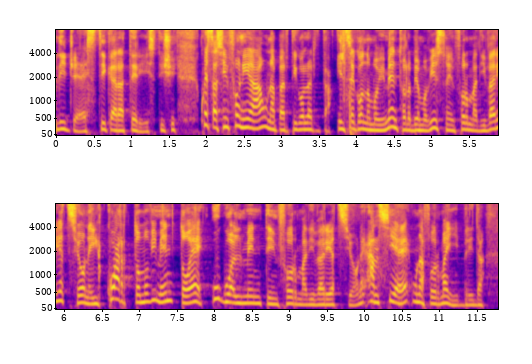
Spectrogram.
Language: Italian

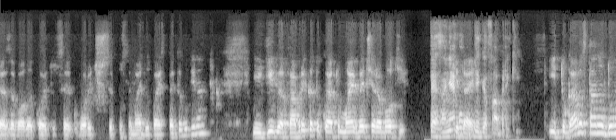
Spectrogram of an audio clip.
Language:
Bulgarian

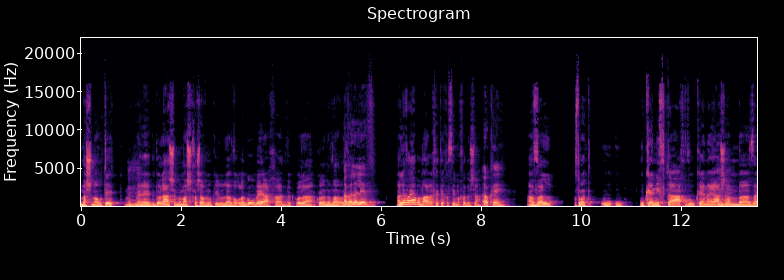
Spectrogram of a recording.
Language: Hebrew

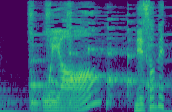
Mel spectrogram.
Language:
Japanese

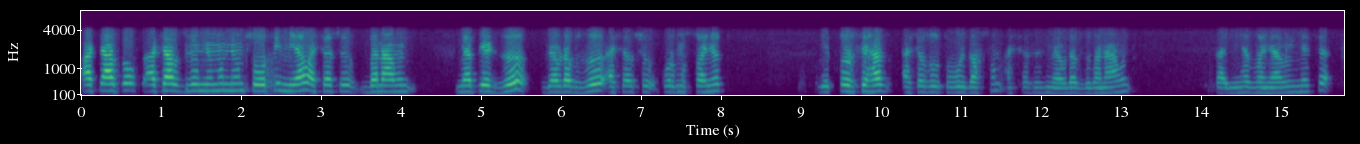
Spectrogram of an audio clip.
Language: Kashmiri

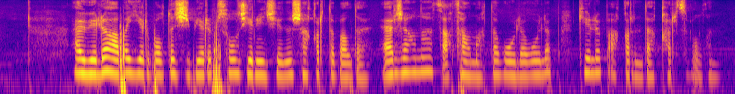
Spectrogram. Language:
Kazakh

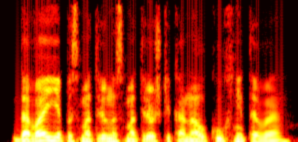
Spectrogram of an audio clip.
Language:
Russian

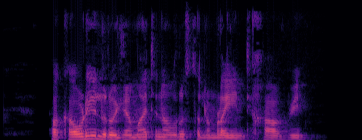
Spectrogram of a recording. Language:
Pashto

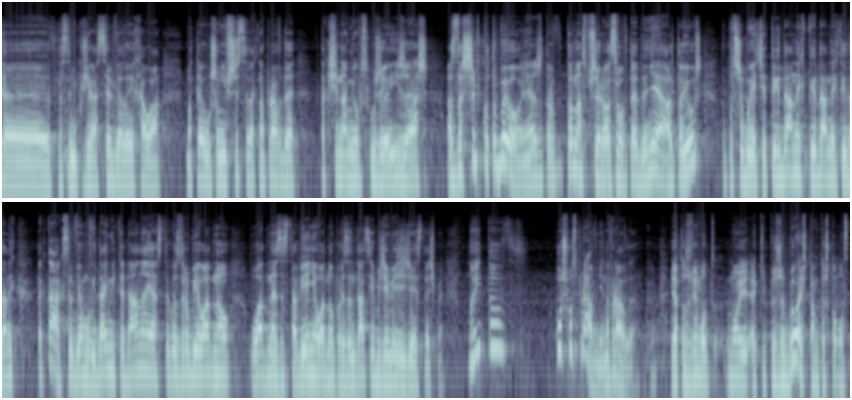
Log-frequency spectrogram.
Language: Polish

